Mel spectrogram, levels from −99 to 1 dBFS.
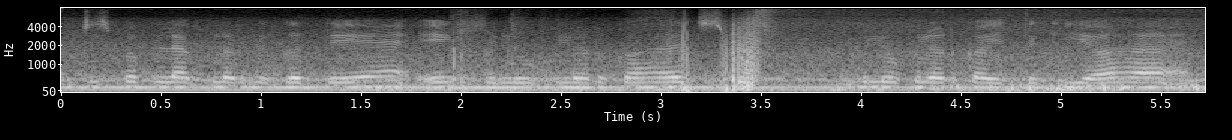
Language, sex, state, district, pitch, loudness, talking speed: Hindi, female, Haryana, Jhajjar, 165 Hz, -20 LUFS, 200 wpm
